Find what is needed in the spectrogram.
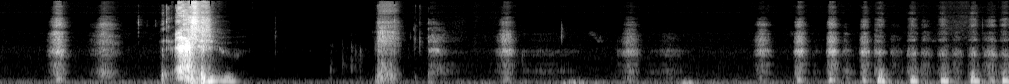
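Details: Really desperate, harsh sneezing: one loud sneeze, then a second forceful burst, with sniffs, gasps and short breathy sounds between them.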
